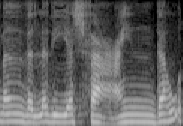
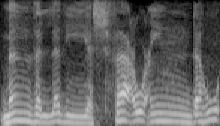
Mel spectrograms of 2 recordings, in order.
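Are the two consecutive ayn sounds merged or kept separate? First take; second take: merged; separate. First: The two ayn sounds run together into one. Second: Both ayn sounds are pronounced clearly and separately. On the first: The speaker calls it wrong. "ولا نقول" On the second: The speaker calls it right. "فنحتاج إلى أن نبين العين الأولى من العين الثانية"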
